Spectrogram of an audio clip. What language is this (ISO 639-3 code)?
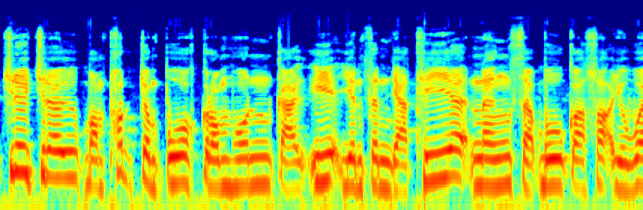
tha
